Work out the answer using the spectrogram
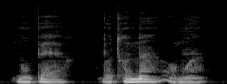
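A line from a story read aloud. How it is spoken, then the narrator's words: Pleading tone. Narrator (French): reprit Florestan, d'un ton suppliant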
